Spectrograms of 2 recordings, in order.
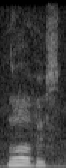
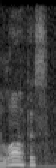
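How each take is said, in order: First: It is said in a deep voice. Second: It is said in a normal voice.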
